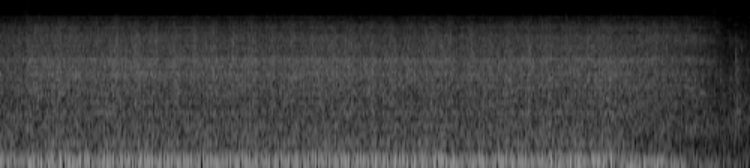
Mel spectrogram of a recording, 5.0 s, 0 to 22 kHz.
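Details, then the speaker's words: 1967 Buick GS340 at cold start: a low, uneven, stumbling idle of about four pulses a second. The owner blames the ignition system, and faulty points were later found and replaced. The remanufactured carburetor's idle circuit was also flowing poorly. "Cold start time. This thing is just not happy with that ignition system. It's alright. We'll take care of that freaking problem."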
